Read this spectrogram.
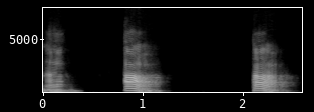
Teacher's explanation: harus jelas fathah a jangan sampai ada o-nya karena mengikuti lafaz Allah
